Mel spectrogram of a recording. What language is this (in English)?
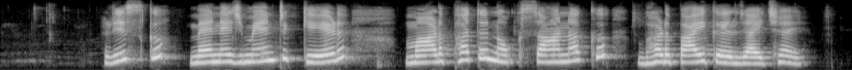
Maithili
